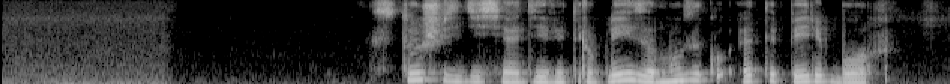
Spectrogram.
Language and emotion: Russian, neutral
